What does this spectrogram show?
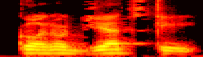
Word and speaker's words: Gorodetsky: Gorodetsky is the way it would be pronounced in Russian.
